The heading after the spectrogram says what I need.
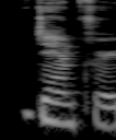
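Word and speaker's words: dhampir: Like, honestly, I'm really not, because it is still a Demphier community. Did I say that right? Dampier, yeah.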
